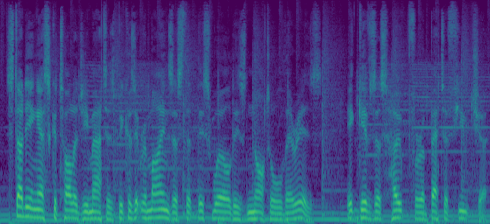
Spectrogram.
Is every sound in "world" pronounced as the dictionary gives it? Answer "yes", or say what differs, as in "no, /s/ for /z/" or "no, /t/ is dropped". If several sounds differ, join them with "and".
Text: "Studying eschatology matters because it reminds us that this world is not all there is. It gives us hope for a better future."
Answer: yes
